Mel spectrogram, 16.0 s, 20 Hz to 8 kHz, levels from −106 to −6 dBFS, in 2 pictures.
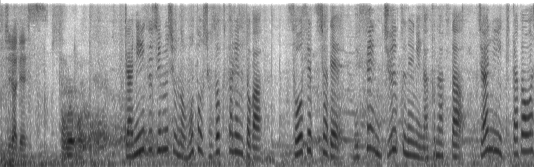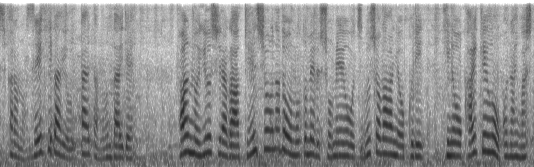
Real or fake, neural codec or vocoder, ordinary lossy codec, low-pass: fake; codec, 16 kHz in and 24 kHz out, 1.1 kbps, FireRedTTS-2 codec; none; 7.2 kHz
